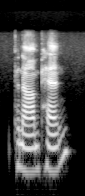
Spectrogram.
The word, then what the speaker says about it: Phnom Penh: Because I always want to say Phnom for some reason. And I know that isn't right. – It's a P, yeah.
